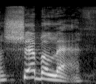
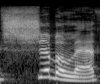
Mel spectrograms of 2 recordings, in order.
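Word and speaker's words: Shibboleth: Then said they unto him, say now, Shebaleth. And he said, Shebaleth, for he could not frame to pronounce it right.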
